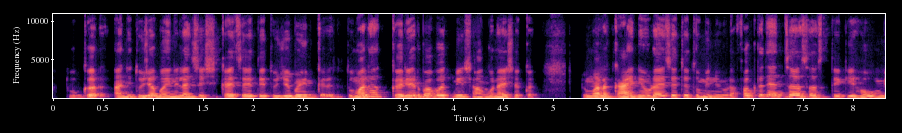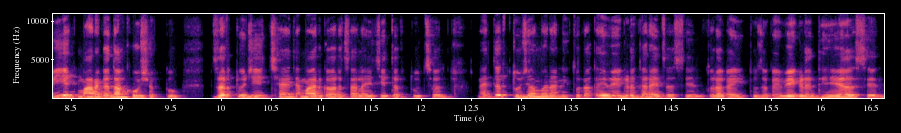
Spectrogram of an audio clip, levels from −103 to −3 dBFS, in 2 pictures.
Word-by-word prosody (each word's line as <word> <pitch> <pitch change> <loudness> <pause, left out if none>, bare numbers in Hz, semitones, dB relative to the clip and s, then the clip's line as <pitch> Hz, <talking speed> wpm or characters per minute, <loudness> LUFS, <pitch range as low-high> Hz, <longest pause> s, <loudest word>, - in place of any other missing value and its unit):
तू 190 - -12
कर. 145 -2 +4 0.2
आणि 170 +4 +1
तुझ्या 180 0 +3
बहिणीला 185 0 +1
जे 185 +1 -3
शिकायचं 160 -5 -1
आहे, 160 - +4
ते 165 - +2
तुझी 165 0 +2
बहीण 150 -1 +3
करेल. 205 - -6
तुम्हाला 200 +7 +2 0.2
करियर 180 +5 +2
बाबत 205 0 +2
मी 210 0 +2
सांगू 180 -3 -3
नाही 175 -3 +3
शकत. 140 -2 -8 0.5
तुम्हाला 165 +3 +3
काय 180 +2 +6
निवडायचं 185 0 0
आहे, 200 - -4
ते 205 - +2
तुम्ही 175 -4 0
निवडा." 150 -1 -6
फक्त 210 +2 -1
त्यांचं 225 -1 +1
असं 215 -1 0
असते 180 -6 -5
की 160 +1 +1
"हो, 165 -1 +1
मी 175 +5 -2
एक 215 -1 0
मार्ग 175 +1 +3
दाखवू 185 +1 +4
शकतो. 165 -1 -7 0.4
जर 210 +3 +7
तुझी 200 -2 0
इच्छा 190 0 -7
आहे 180 - -2
त्या 180 - -7
मार्गावर 165 +1 +1
चालायची 155 0 -4
तर 165 - -5
तू 165 - -4
चल. 150 +1 -5 0.3
नाहीतर 190 +5 +2
तुझ्या 205 +1 +1
मनाने 200 -1 0
तुला 195 -1 -6
काही 205 +1 +4
वेगळं 190 -1 0
करायचं 165 -4 -3
असेल, 155 0 -8
तुला 160 0 -1
काय 165 +1 -3
तुझं 155 +1 -6
काही 170 0 -7
वेगळं 160 +1 +3
ध्येय 155 +2 +3
असेल, 150 -1 -3
180 Hz, 225 wpm, -28 LUFS, 160-195 Hz, 0.5 s, जर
